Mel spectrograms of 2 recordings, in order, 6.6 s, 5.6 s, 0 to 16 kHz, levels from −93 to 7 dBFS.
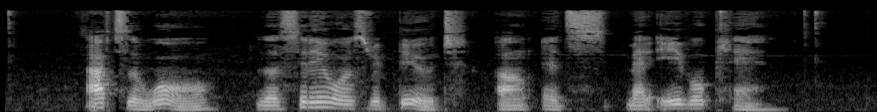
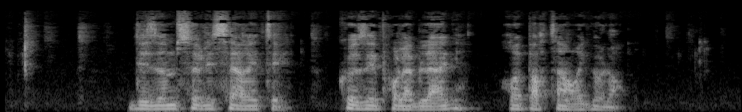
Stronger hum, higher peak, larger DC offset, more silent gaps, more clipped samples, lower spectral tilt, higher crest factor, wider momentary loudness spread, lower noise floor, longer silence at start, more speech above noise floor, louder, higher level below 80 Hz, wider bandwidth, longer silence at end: neither; first, 0 dBFS vs -6 dBFS; neither; neither; neither; about the same, -4 dB/octave vs -3 dB/octave; about the same, 24 dB vs 22 dB; first, 22 LU vs 19 LU; first, -65 dBFS vs -61 dBFS; second, 0.05 s vs 0.2 s; first, 41 dB vs 35 dB; about the same, -24 LUFS vs -25 LUFS; first, -48 dBFS vs -54 dBFS; about the same, 12 kHz vs 11.5 kHz; second, 0.45 s vs 0.9 s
